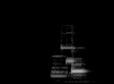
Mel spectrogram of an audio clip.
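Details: Neato D7 Connected robot vacuum stuck in a boot loop, repeating a short rising three-note "bidibopp" start-up chime then silence; won't start, red battery symbol, new battery reads 14-15 V; owner suspects motherboard-to-battery communication failure.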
